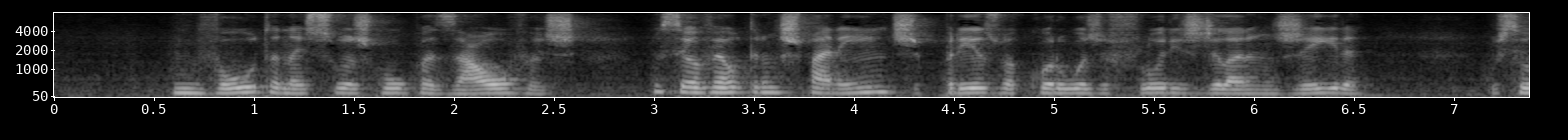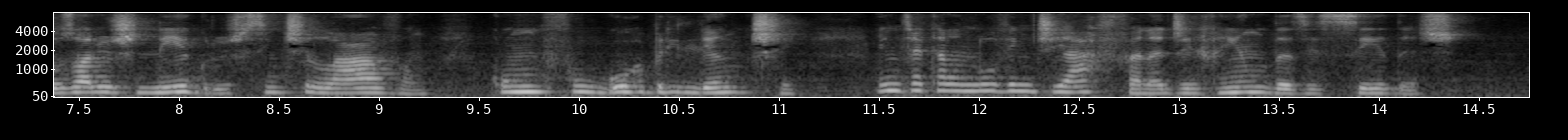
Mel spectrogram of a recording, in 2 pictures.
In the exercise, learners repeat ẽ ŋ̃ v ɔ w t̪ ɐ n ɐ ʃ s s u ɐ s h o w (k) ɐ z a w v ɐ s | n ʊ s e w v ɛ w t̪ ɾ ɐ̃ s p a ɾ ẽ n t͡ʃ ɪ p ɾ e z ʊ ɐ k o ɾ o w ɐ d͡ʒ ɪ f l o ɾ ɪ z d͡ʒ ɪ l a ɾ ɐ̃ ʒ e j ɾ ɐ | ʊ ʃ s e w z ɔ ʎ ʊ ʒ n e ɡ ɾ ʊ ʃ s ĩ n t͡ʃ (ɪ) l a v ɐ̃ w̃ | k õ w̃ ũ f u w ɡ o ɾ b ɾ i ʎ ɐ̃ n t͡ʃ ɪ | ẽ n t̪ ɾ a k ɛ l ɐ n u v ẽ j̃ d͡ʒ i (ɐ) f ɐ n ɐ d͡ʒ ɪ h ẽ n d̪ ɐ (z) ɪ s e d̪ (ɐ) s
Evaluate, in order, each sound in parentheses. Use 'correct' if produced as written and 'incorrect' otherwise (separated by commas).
incorrect, incorrect, incorrect, correct, correct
